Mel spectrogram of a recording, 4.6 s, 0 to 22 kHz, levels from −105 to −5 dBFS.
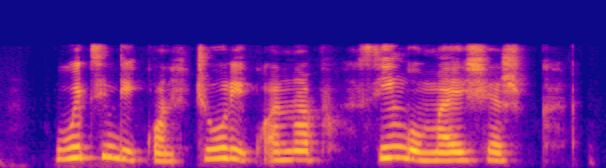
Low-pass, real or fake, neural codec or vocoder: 7.2 kHz; fake; codec, 16 kHz, 4 kbps, FunCodec, trained on Chinese and English, 50 frames a second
